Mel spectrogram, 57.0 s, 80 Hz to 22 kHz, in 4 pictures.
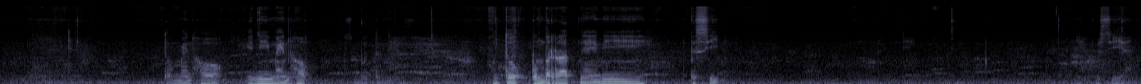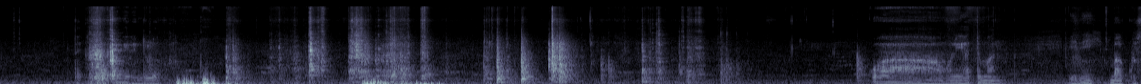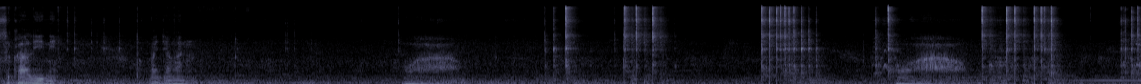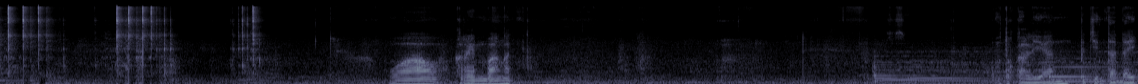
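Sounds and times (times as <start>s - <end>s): metal toy clicks and knocks: 35.4s - 37.0s, 38.0s - 38.8s, 40.8s - 41.8s, 42.5s - 43.6s, 44.2s - 45.0s.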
